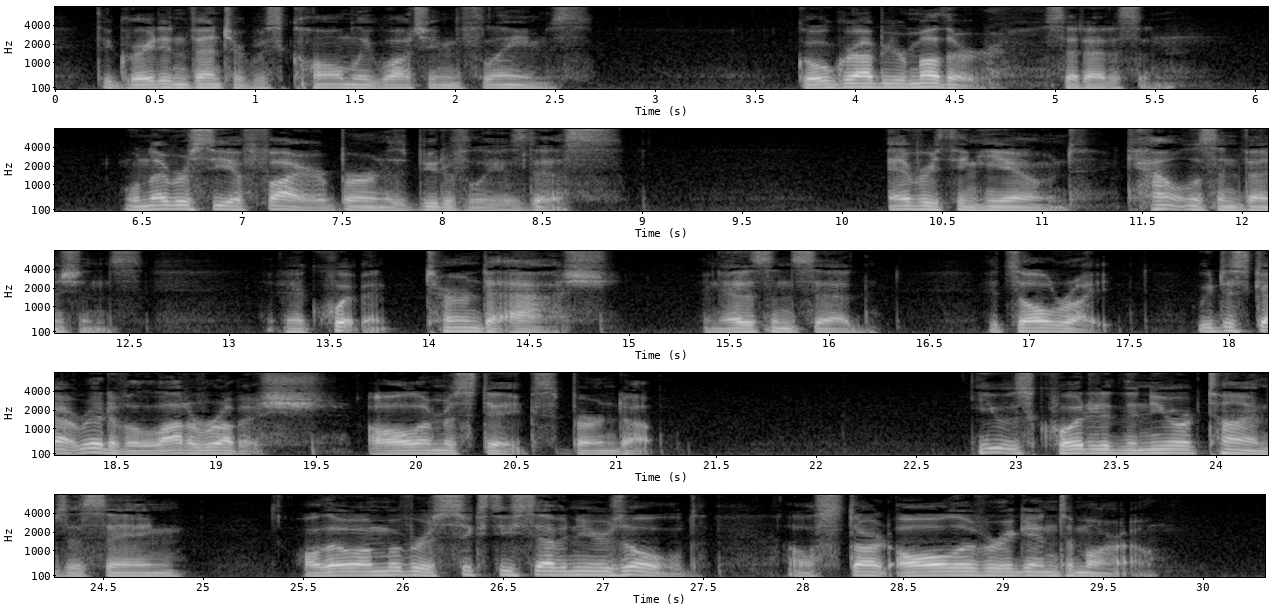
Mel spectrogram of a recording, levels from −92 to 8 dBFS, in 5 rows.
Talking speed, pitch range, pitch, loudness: 150 wpm, 100-125 Hz, 110 Hz, -22 LUFS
